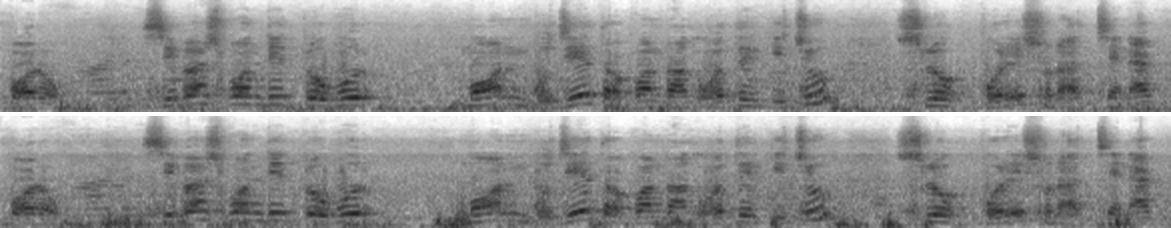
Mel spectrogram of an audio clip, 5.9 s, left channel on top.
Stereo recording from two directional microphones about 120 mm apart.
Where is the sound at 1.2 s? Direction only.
30° left (ahead or behind).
